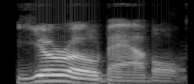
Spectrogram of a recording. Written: eurobabble

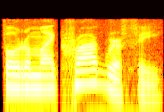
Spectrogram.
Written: photomicrography

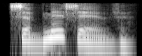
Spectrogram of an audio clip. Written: submissive

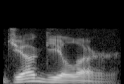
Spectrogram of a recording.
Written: jugular

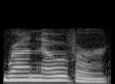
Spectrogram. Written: run-over

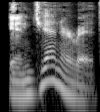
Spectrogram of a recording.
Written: ingenerate

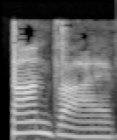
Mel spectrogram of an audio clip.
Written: convive

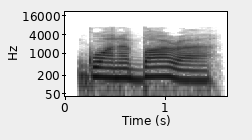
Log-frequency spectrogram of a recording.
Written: Guanabara

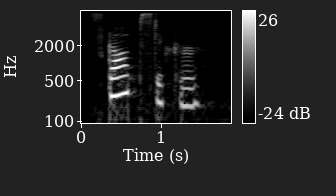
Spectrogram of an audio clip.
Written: schaapsteker

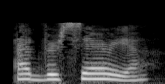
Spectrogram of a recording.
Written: adversaria

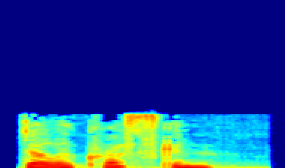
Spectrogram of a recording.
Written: della cruscan

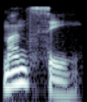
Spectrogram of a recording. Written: Muncie

